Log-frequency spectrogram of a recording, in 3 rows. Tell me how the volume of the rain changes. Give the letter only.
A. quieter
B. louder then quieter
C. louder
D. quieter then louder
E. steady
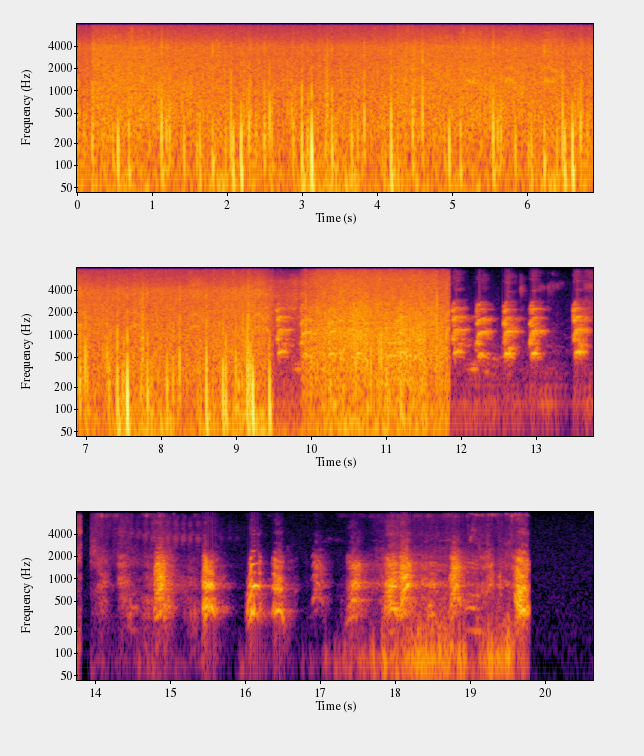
E.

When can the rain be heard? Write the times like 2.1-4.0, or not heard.
0.0-11.8.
